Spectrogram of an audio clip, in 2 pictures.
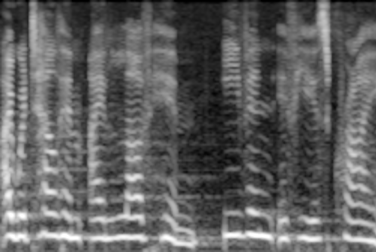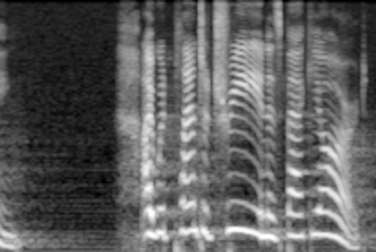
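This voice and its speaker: A woman's voice: a little high, expressive, slow pace. A woman giving a dramatic reading of a personal piece of writing as an actor on stage. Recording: reverberant hall recording.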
